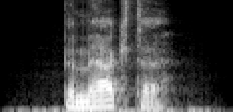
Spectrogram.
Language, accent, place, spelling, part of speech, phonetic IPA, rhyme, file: German, Germany, Berlin, bemerkte, adjective / verb, [bəˈmɛʁktə], -ɛʁktə, De-bemerkte.ogg
- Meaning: inflection of bemerken: 1. first/third-person singular preterite 2. first/third-person singular subjunctive II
